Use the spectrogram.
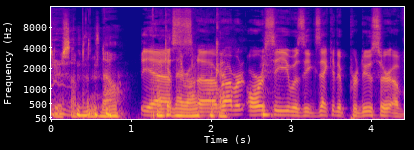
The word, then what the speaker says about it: Orci: Is that how you pronounce that? Orci? Orci? Orci? I think it's Orci. Orci. Yeah, we'll go with that. And Robert Orci.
